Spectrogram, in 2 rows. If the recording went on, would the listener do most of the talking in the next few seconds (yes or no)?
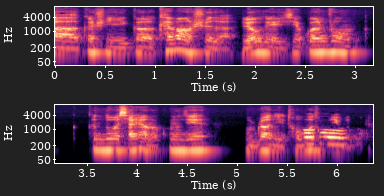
yes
